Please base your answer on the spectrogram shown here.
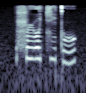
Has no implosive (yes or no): yes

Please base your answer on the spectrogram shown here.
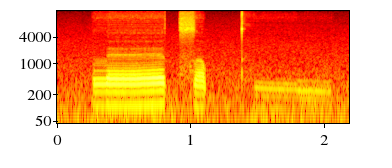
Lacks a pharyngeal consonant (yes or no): yes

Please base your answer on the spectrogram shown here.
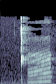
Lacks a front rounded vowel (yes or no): yes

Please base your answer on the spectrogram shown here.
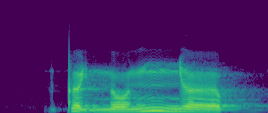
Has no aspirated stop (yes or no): yes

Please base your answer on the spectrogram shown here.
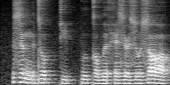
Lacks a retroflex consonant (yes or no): yes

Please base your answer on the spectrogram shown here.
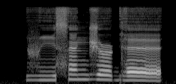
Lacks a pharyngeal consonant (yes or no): yes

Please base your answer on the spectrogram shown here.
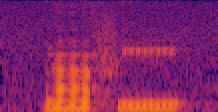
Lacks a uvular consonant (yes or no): yes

